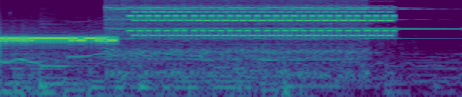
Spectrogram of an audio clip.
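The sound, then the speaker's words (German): A phone rings: a steady, high electronic tone for under a second, then a brighter, buzzing chord of tones that holds loudly for about two seconds before cutting off. Nobody speaks. “Oh, es läutet jemand an.”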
